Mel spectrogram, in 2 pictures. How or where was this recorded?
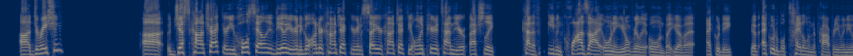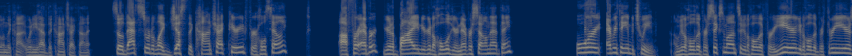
live audience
